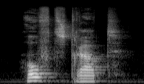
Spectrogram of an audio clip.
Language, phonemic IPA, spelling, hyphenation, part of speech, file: Dutch, /ˈɦoːf(t).straːt/, hoofdstraat, hoofd‧straat, noun, Nl-hoofdstraat.ogg
- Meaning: main street/Main Street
